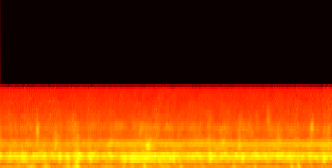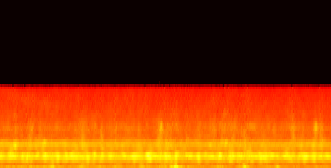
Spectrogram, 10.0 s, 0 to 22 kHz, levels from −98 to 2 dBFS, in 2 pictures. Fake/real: fake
